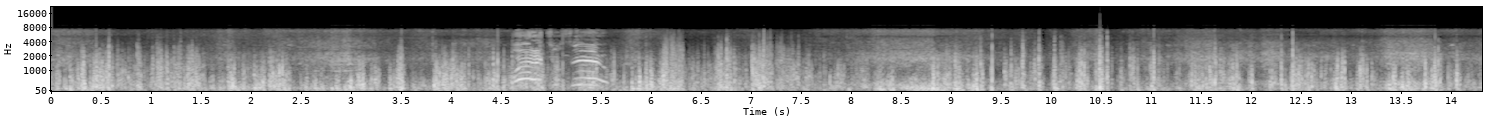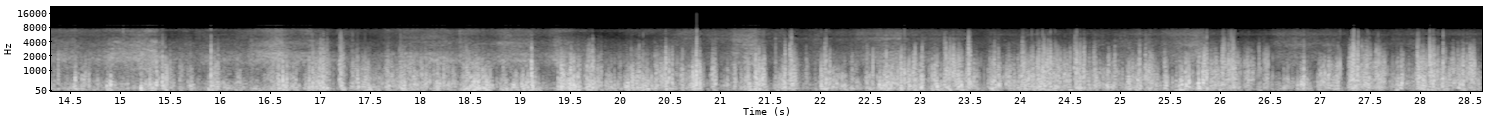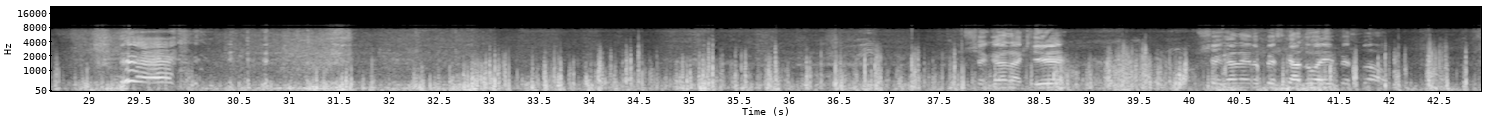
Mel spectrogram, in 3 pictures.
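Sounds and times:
truck running and road noise: 0.0s - 42.9s
wind buffeting microphone: 0.0s - 42.9s.

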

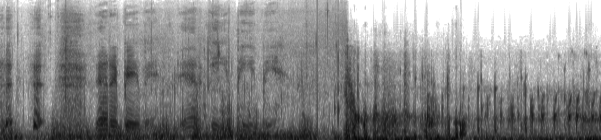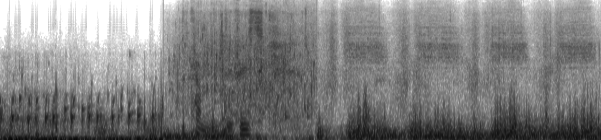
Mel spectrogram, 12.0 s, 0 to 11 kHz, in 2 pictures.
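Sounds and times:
muffled underwater gurgling: 3.4s - 9.2s
water splashing: 3.4s - 9.2s.

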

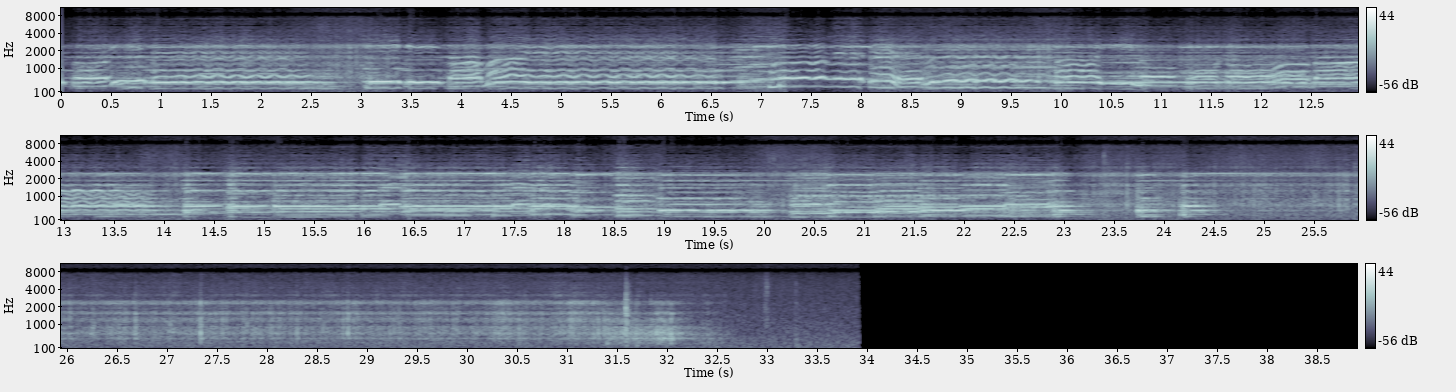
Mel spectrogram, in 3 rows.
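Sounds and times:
vocal song with orchestra: 0.0s - 25.0s
record surface hiss: 0.0s - 34.0s.

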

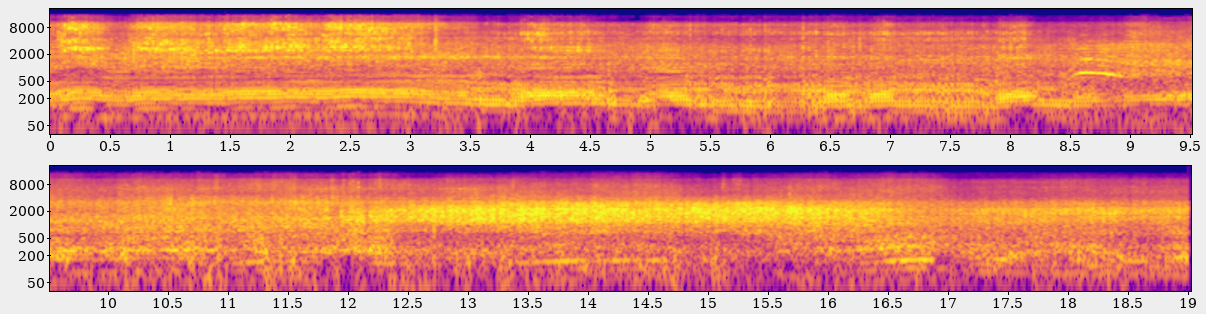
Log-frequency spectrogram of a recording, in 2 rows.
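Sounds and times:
small moped engine running: 0.0s - 8.5s
wind buffeting microphone: 9.2s - 19.0s.

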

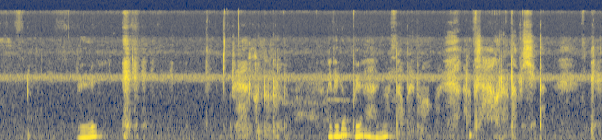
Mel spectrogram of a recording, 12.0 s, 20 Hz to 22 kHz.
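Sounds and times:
soft whispering: 4.5s - 11.0s, 11.6s - 12.0s
faint high-pitched tone: 5.4s - 8.6s.

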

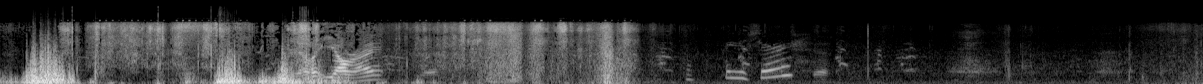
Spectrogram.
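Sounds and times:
rustling against phone microphone: 0.0s - 6.8s, 11.4s - 12.0s.

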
